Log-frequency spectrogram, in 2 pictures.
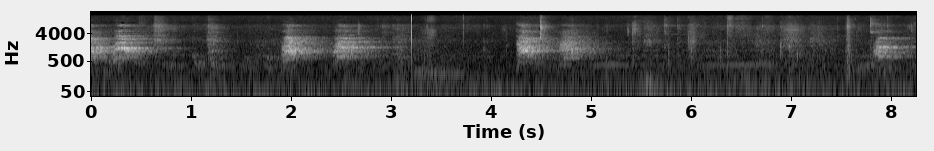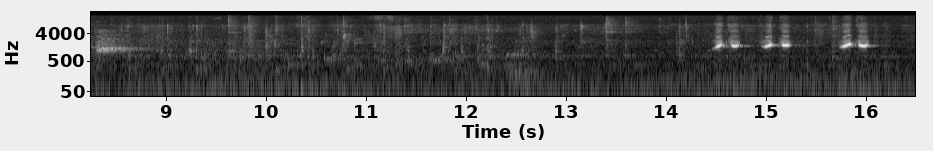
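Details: Fawn male Great Dane puppy in India: a handful of short, yelping barks and drawn-out whimpers spread over the first eight seconds, then a quiet stretch, ending with three brief high chirps.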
